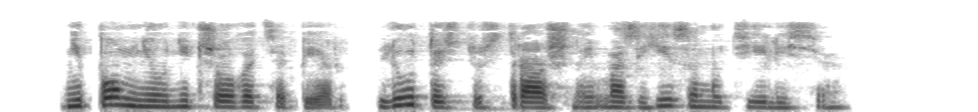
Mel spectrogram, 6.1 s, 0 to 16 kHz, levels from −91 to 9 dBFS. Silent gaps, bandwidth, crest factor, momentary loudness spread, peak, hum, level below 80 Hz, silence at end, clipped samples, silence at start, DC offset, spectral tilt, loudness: 2.19-2.35 s; 7.8 kHz; 18 dB; 14 LU; -2 dBFS; none; -60 dBFS; 0.85 s; under 0.1%; 0.4 s; under 0.1%; -6 dB/octave; -20 LUFS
